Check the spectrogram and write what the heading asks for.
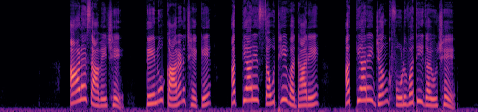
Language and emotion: Gujarati, neutral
